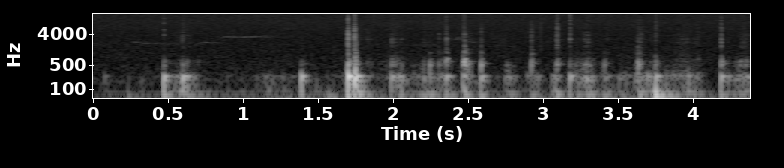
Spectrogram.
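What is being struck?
Metal mesh microphone grille.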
